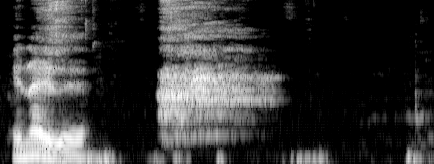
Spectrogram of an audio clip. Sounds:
Sigh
